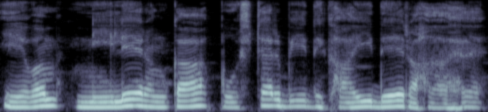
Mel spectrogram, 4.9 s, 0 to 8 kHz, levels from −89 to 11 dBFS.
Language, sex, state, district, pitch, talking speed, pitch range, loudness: Hindi, male, Jharkhand, Ranchi, 145 Hz, 125 wpm, 135-160 Hz, -14 LUFS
